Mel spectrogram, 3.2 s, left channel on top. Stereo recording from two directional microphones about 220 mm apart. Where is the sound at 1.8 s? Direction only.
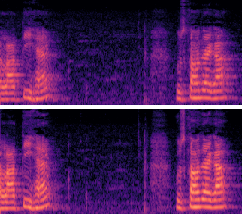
35° right (ahead or behind).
